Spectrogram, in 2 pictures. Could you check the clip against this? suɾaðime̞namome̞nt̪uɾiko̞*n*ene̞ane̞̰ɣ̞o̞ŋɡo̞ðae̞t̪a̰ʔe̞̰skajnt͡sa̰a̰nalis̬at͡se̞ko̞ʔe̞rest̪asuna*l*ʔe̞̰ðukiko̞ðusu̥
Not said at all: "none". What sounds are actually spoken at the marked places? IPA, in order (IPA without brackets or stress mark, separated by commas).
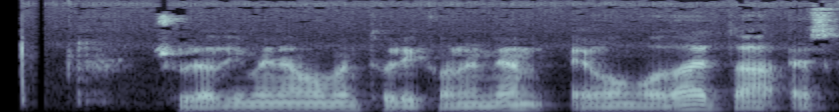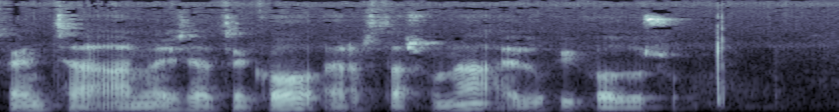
n, none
